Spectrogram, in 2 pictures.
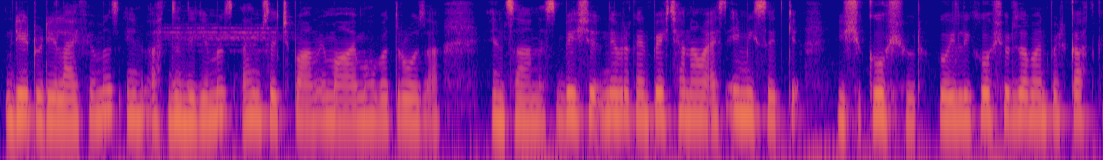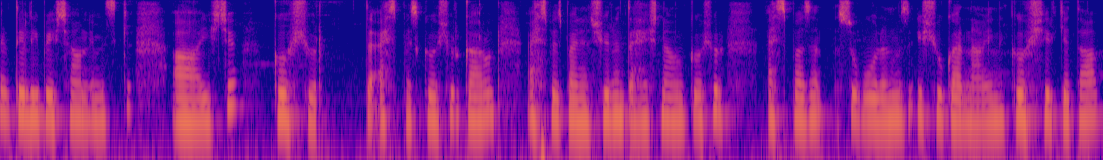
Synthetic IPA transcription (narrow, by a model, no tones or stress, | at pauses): ɖeːʈuɖeːlaːjfimɐziɐzind̪ɐɡimɐzɐimsɐt̪̚t͡ʃʰi̥paːnmimaːjmʊɦbɐt̪ɾoːza̰ː | insaːnɐsbet͡ʃinebɾɐkɐnʲpeːt͡ʃʰaːnaʋaʔɐsʲimisɐt̪kʲijit͡ʃʰikoːʃuɾkolikoːʃuɾzɐbaːnpeʈʰʲkɐt̪ʰkɐɾʲit̪eliːpeːt͡ʃʰaːnimiskʲiaːjit͡ʃʰi | kəːʃuɾ | t̪ɐ̰ʔɐsʲpɐzʲkəːʃuɾkaɾunɐsʲpɐzʲpɐnʲɐnʃuɾɐnt̪ɐɦɐʃnaːʋɐnkəːʃuɾ | ɐspɐzɐnsukuːlɐnmɐziʃukɐɾnaːʋinikəːʃiɾkit̪aːb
